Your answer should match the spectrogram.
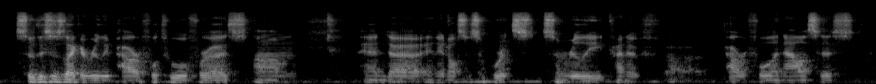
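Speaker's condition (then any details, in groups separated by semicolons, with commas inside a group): No condition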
